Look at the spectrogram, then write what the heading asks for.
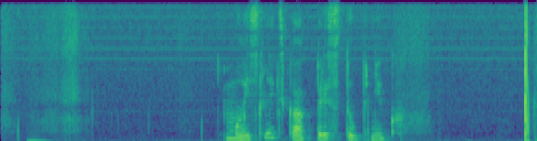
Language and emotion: Russian, neutral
